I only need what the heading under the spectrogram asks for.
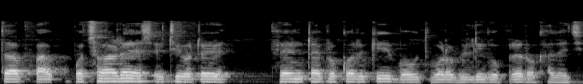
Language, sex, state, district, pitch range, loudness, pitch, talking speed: Odia, male, Odisha, Malkangiri, 115-130 Hz, -16 LUFS, 125 Hz, 145 wpm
